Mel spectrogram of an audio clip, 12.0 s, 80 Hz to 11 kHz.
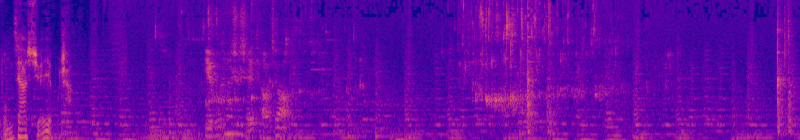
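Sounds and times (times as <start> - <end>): background music: 0.0 - 12.0
tea pouring into glasses: 1.8 - 11.8.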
